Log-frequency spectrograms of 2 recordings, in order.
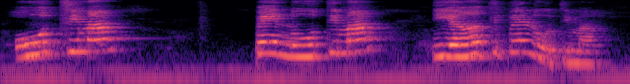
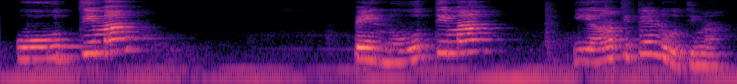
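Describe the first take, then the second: First: Última, penúltima each called out higher and separately; syllable counting, high. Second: Said in the usual way. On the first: Shown as a demonstration. Teacher counting syllables back to front, called higher. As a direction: count the syllables off, bright and raised. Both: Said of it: "De trás pra frente".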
